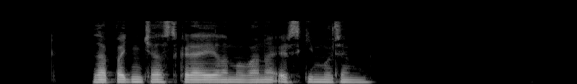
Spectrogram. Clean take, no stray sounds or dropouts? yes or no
yes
